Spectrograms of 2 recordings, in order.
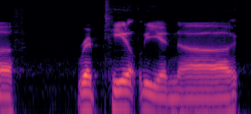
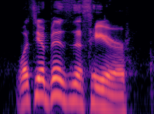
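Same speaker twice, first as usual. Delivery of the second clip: put-on Imperial-accented voice; 6 semitones higher than usual. Voicing a soldier yelling from the tree line: thick Imperial accent. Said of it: "In a thick Imperial accent".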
